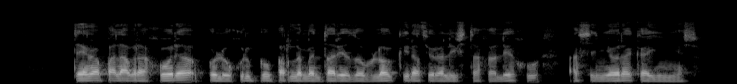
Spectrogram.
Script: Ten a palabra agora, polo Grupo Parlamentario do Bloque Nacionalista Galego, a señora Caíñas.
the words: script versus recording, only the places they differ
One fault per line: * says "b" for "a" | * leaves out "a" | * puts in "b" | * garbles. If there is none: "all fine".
all fine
